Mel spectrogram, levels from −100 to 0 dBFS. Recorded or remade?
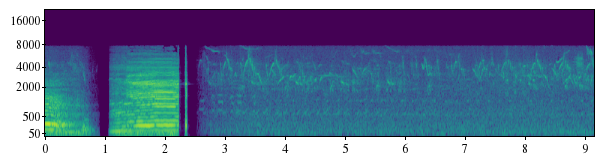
remade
